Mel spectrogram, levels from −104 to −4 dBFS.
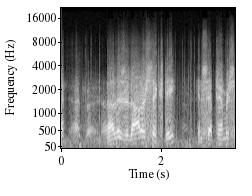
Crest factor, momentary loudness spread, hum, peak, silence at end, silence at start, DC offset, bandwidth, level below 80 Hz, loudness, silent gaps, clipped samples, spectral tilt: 14 dB; 17 LU; none; -4 dBFS; 0 s; 0 s; under 0.1%; 11 kHz; -46 dBFS; -15 LUFS; none; under 0.1%; -4.5 dB/octave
